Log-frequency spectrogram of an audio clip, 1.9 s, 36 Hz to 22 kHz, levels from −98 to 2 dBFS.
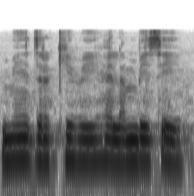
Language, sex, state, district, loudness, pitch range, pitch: Hindi, male, Uttar Pradesh, Lucknow, -15 LUFS, 115-120 Hz, 115 Hz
